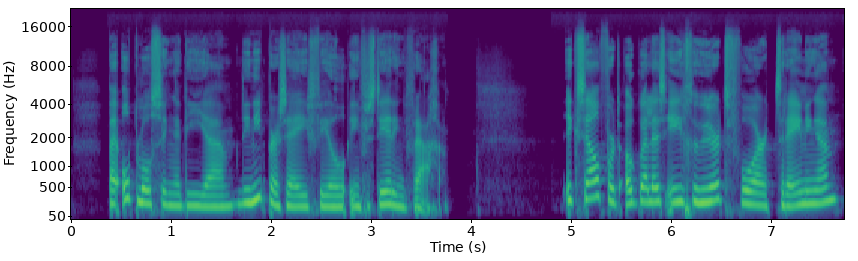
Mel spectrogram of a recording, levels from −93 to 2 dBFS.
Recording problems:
none

